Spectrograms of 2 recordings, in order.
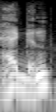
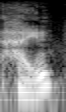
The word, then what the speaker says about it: Hegn: as in Henry's something, Hain, Hegn, which I probably would have said Heggen, wouldn't I? But you pronounce it Hain, which means Henry's Fences in Danish.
